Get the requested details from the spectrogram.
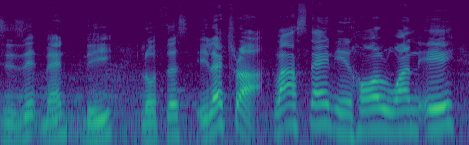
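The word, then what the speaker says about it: Eletre: Okay, so this is the latest thing that's exciting the motoring world, the Lotus Electre. Okay, it's spelled with E-L-E-T-R-E, but it's pronounced with a A. Yeah, Electra.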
